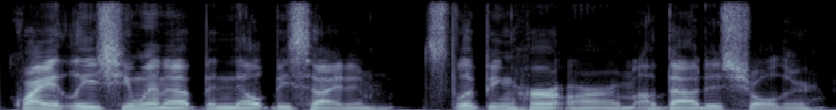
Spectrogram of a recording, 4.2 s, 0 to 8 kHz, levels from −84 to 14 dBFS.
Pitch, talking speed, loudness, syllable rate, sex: 110 Hz, 200 wpm, -20 LUFS, 5.1 syllables/s, male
